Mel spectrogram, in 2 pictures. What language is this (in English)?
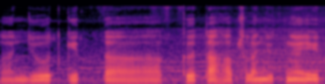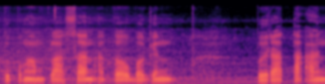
Indonesian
